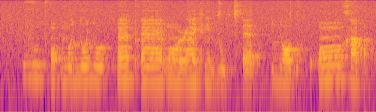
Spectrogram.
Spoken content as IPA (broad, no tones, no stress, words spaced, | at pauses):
vupʼõʔ ŋʷœʎoʎo | ɛ̃ pʼɛ̃ːɠõː ɭɛ̃fʲɛ̃ duʔt͡sʼɛ | ʎɔd | ʔõː xãʔ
